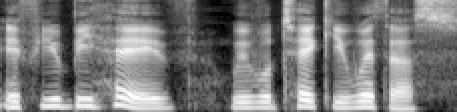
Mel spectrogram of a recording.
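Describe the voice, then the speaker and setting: In a put-on character voice, a man talks at a moderate pace with fairly high pitch, the sound dry and close with no echo on a very clean recording with a silent background. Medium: read story. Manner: authoritative.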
